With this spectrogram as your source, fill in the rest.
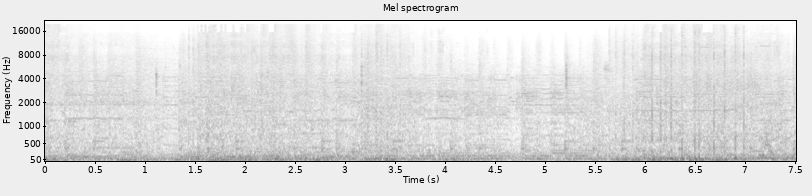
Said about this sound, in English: The shots travel very fast off of an impulse rifle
